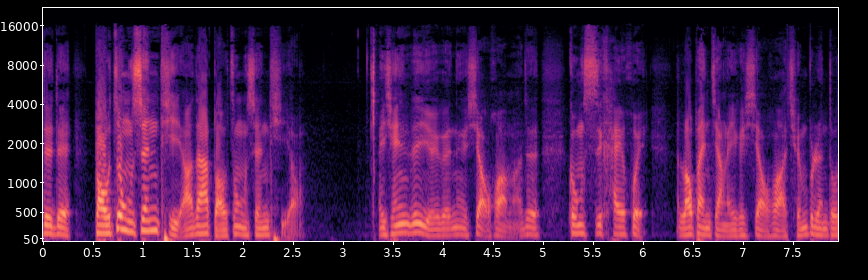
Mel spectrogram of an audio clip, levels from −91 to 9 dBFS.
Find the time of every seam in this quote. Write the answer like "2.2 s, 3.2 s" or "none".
3.4 s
